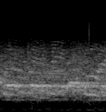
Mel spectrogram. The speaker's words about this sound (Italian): Sentirete alle mie spalle il grande incitamento del pubblico di Ancona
